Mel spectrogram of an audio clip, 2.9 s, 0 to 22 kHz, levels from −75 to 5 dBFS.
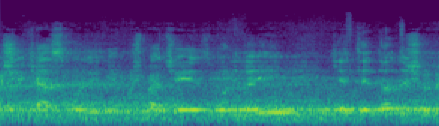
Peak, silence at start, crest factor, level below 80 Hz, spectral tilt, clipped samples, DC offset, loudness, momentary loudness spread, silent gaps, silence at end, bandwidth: -2 dBFS; 0 s; 14 dB; -48 dBFS; -4.5 dB/octave; under 0.1%; under 0.1%; -14 LUFS; 4 LU; none; 0 s; 11.5 kHz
